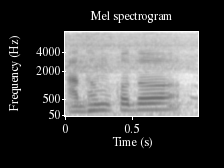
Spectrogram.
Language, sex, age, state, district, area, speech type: Santali, male, 45-60, Odisha, Mayurbhanj, rural, spontaneous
